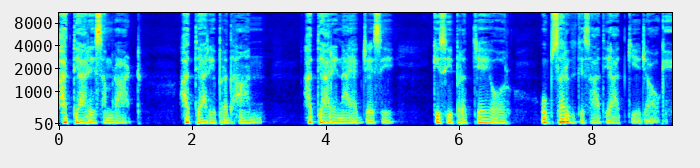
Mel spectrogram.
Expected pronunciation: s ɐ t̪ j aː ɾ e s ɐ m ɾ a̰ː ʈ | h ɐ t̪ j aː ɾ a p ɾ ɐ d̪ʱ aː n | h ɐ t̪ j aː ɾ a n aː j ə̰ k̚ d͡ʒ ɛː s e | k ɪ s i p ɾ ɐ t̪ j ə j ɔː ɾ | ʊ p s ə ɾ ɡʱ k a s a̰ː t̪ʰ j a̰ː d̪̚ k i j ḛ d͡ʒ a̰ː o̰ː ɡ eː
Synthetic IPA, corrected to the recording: h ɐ t̪ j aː ɾ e s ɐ m ɾ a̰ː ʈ | h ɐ t̪ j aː ɾ e p ɾ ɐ d̪ʱ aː n | h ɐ t̪ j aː ɾ e n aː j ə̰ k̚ d͡ʒ ɛː s e | k ɪ s i p ɾ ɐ t̪ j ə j ɔː ɾ | ʊ p s ə ɾ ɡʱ k e s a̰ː t̪ʰ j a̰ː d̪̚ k i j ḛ d͡ʒ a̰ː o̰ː ɡ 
